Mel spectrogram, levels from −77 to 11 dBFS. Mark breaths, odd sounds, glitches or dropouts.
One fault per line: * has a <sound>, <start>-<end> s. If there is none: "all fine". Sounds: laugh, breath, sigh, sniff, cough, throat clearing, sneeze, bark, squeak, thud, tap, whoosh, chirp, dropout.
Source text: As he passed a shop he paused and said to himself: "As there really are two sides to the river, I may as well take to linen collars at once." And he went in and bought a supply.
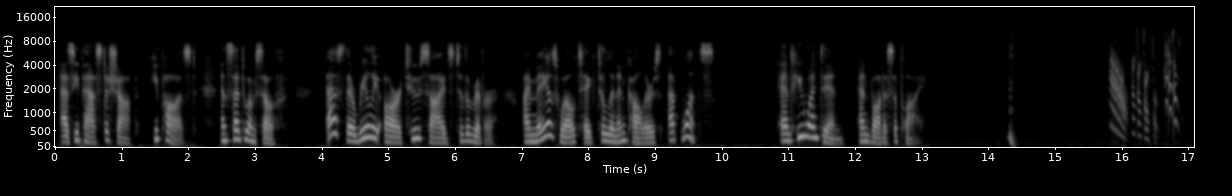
* has a whoosh, 14.3-14.4 s
* has a chirp, 15.8-16.9 s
